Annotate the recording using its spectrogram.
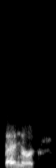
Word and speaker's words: Bangor: And Maine for several years now, they play in downtown Bangor, as the locals would pronounce it, at the Bangor Civic Center.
